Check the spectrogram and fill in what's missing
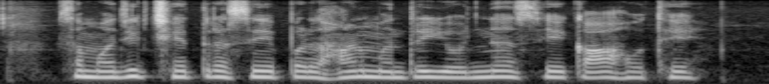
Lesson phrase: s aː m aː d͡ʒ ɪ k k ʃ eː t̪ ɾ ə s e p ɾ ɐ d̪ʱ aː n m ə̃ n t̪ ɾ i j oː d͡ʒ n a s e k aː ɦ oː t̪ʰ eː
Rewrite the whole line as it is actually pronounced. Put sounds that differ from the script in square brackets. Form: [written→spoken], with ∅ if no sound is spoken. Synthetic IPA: s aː m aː d͡ʒ ɪ k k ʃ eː t̪ ɾ ə s e p ɾ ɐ d̪ʱ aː n m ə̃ n t̪ ɾ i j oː d͡ʒ n a s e k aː ɦ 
